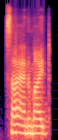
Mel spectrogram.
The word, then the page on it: cyanamide: Indian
